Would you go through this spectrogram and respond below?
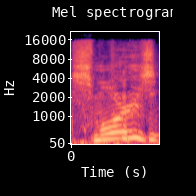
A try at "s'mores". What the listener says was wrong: S'mores. No, stop taking H out. You're saying schmear. No, it's SM.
